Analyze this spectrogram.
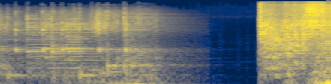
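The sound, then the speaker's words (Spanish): A diesel car engine starting, with a churning mechanical rumble that fades out after a couple of seconds. A short silence follows, then a sudden loud, steady burst of noise. “cuide su motor diésel. Venga al Diagnosticentro Diesel La Montaña.”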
